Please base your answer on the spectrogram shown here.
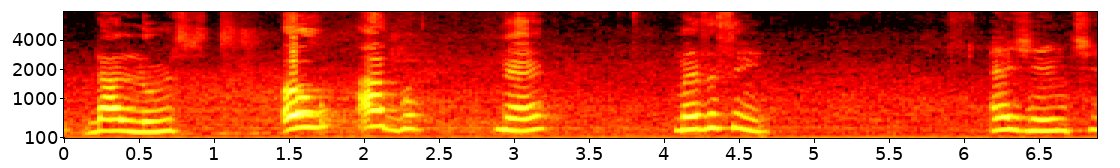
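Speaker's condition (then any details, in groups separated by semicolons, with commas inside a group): Cerebral palsy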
